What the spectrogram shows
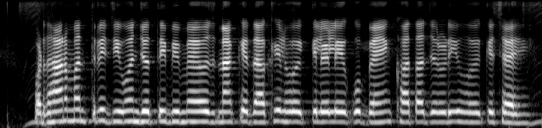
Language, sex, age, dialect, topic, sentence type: Magahi, male, 25-30, Western, banking, statement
